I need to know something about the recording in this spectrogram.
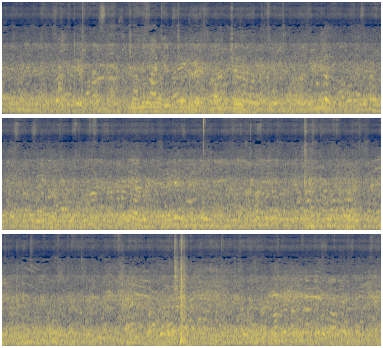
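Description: A large outdoor crowd chatters and calls out from a distance.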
